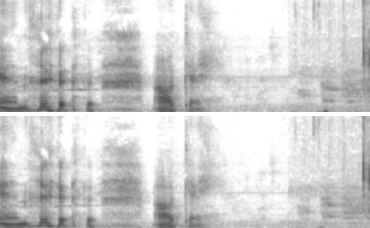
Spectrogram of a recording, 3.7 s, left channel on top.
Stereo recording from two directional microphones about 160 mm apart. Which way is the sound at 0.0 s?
Centre (ahead or behind).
